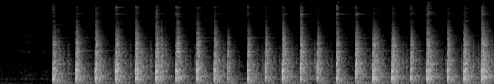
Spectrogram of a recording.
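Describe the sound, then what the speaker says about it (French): A small hammer chips welding slag off 6 mm steel rebar in a rapid, even series of about twenty sharp metallic taps, close and loud, with no talking. "Ce qu'on fait ensuite, c'est qu'on se saisit du petit marteau"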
